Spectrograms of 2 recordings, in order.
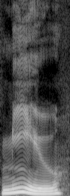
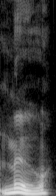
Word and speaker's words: mu: and the parameter we use is mu okay pronounced miu not mu okay mu mu okay mu that's that little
